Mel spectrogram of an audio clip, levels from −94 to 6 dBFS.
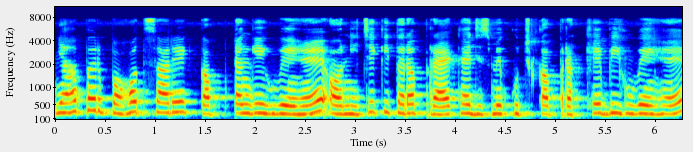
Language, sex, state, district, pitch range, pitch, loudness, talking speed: Hindi, female, Bihar, Saran, 235-275 Hz, 250 Hz, -16 LUFS, 200 wpm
